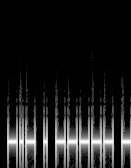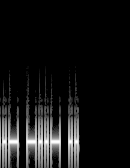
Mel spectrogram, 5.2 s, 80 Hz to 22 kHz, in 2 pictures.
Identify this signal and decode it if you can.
Morse code, heard as a keyed tone, about 24 wpm, 700 Hz. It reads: KE0KXI
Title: Speed Racing - USA 2x3 Call Signs 20wpm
